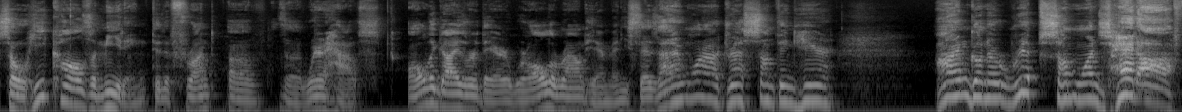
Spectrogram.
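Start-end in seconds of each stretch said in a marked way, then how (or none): 6.6-11.8 put-on big booming boss voice, pitched-up. Retelling a man addressing everyone at a warehouse meeting, imitating his booming voice. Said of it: "with his booming voice".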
